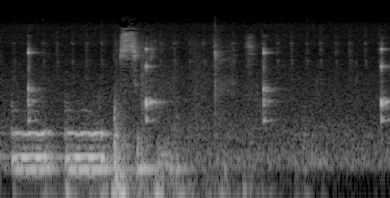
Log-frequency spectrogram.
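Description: An electronic keyboard plays short chords and high notes that ring out and fade.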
